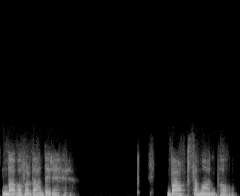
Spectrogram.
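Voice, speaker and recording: A woman leading a guided spiritual meditation, speaking in short, measured devotional phrases with pauses between them. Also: lowish voice, completely flat delivery, vocal fry, dull audio. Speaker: meditation leader.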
